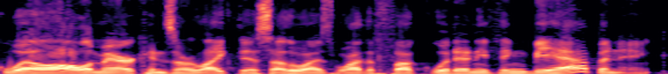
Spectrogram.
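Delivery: put-on smug attitude. Mimicking a smug Canadian view of Americans: imitating a smug attitude. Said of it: "there is that smugness of".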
